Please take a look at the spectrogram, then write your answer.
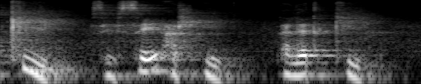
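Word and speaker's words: χ: nom spécial c'est le X en grec se prononce qui c'est ci la lettre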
